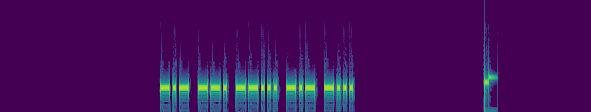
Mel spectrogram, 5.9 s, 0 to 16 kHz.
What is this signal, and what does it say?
Morse code, heard as a keyed tone, about 38 wpm, 700 Hz. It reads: KG7KB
